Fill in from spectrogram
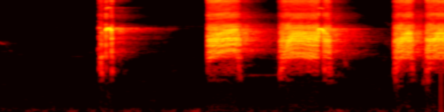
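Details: Black francolin in Sindh, Pakistan, calling: one short sharp note, then three loud, harsh, grating bursts of about half a second each in quick succession, in otherwise quiet surroundings.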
